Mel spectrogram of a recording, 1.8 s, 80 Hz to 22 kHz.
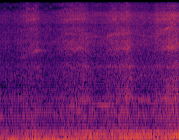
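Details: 2013 Toyota Hilux 1KD-FTV diesel with DLC injectors, warm, complaint of rattle, load reading about 15: short clean free rev with smooth low rumble and no rattle or knock; normal free rev, owner believes injectors are not the cause.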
